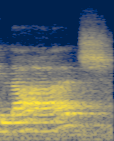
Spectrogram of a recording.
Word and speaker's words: village: You don't say village, you say village.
